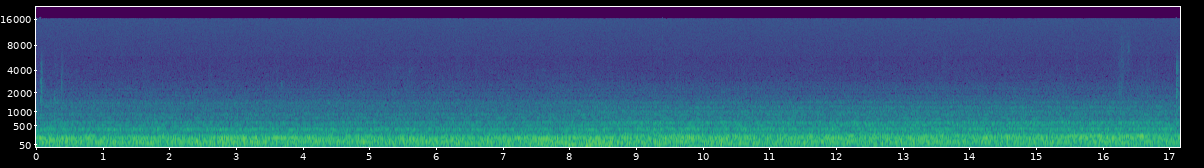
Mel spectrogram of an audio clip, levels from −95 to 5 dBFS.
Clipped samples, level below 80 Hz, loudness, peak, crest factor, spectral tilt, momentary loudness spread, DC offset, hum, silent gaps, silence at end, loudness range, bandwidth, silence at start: under 0.1%; -34 dBFS; -27 LUFS; -10 dBFS; 14 dB; -8.5 dB/octave; 3 LU; under 0.1%; none; none; 0 s; 1 LU; 16.5 kHz; 0 s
